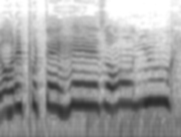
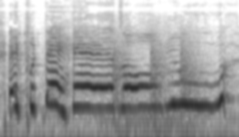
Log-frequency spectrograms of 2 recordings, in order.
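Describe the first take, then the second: First: High, slow, drawn-out movie quote; Chris Tucker impression. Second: High, very slow, half sung; sung, singsong Chris Tucker. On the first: Streamer quoting his favorite movie scene, high and slow. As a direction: stretch it out like the comic character. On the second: Retold or imitated. Sung, streamer replaying the movie line as a singsong joke. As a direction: croon the quote out, teasing. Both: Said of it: "the Chris Tucker part".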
